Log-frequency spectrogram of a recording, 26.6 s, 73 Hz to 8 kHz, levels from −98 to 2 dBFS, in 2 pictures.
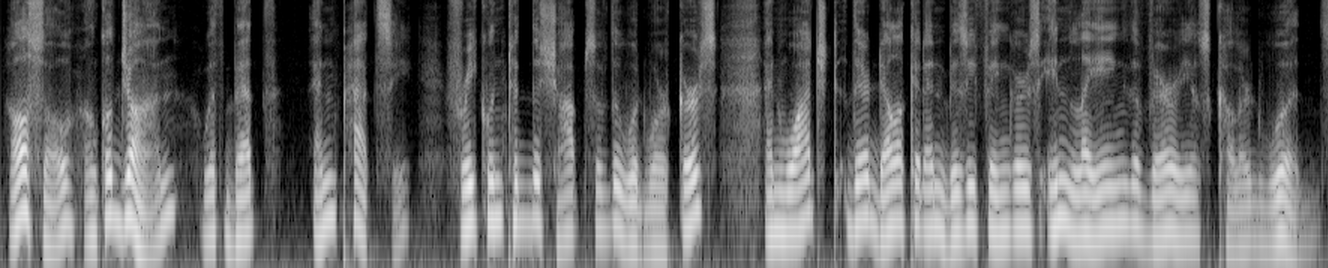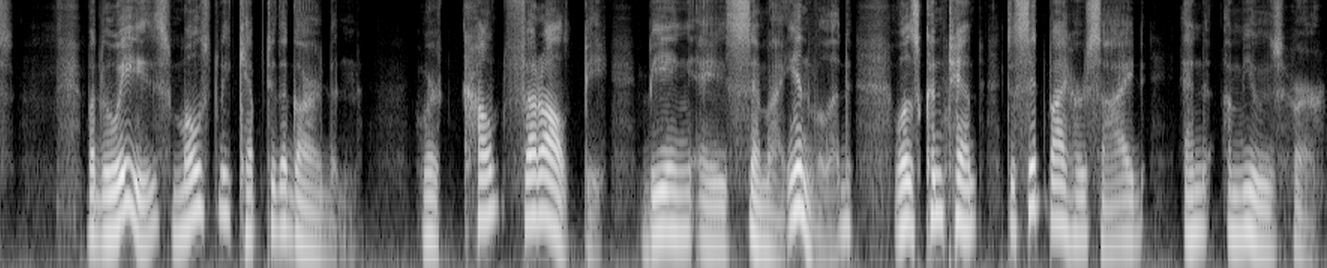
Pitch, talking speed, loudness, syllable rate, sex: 135 Hz, 115 wpm, -20 LUFS, 3.7 syllables/s, male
